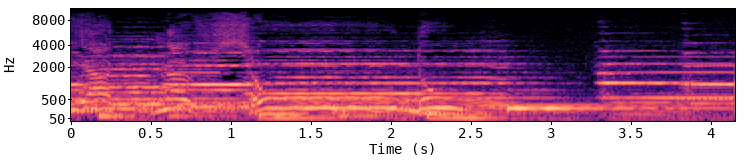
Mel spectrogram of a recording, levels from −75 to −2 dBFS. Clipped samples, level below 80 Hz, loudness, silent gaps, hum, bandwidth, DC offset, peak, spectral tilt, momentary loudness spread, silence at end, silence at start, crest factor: under 0.1%; -32 dBFS; -18 LUFS; none; none; 10 kHz; under 0.1%; -6 dBFS; -6.5 dB/octave; 3 LU; 0 s; 0 s; 10 dB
